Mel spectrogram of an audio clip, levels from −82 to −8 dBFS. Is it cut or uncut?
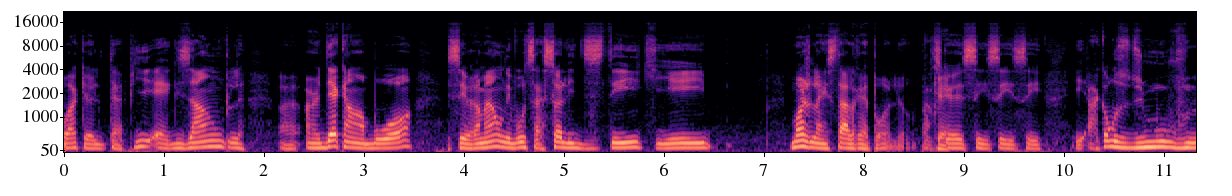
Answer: uncut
